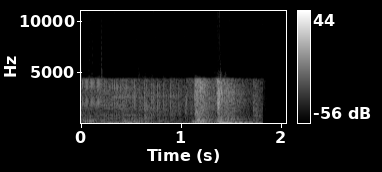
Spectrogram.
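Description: Several dull thumps and knocks over muffled, phone-quality background noise, the loudest two a little after a second in; the sound then cuts off abruptly.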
